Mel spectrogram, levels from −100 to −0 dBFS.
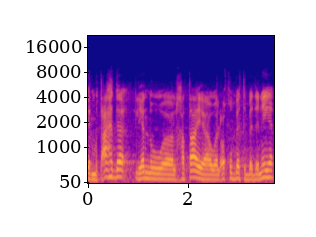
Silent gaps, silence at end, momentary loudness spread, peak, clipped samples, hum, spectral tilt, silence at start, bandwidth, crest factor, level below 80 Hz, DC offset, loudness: none; 0 s; 6 LU; -10 dBFS; under 0.1%; none; -8 dB/octave; 0 s; 7.2 kHz; 14 dB; -54 dBFS; under 0.1%; -24 LUFS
